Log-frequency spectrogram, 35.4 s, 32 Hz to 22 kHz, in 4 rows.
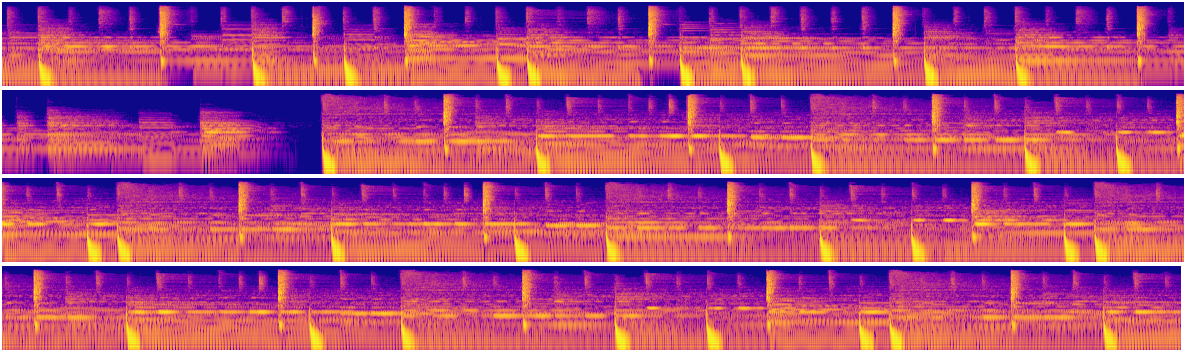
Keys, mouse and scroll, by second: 0.2 click, 1.6 click, 3.4 click, 5.4 click, 7.8 click, 8.3 click, 9.8 click, 11.4 click, 13.6 ctrl+middle click, 14.4 shift+middle click, 16.2 ctrl+middle click, 16.8 middle click, 17.4 h, 18.1 shift+a, 20.8 click, 21.9 click, 22.1 click, 23.1 click, 24.6 ctrl+2, 26.1 w, 28.2 s, 30.2 g, 33.1 alt+h, 34.2 alt+a, 34.5 shift+middle click.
